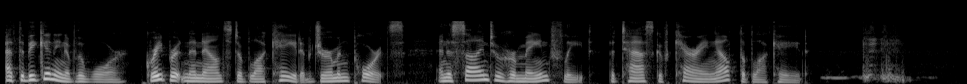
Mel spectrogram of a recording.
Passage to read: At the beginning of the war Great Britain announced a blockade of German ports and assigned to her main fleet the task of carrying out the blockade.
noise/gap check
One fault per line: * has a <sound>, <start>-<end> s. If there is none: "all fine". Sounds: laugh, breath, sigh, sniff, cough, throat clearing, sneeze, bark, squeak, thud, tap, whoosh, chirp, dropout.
* has a throat clearing, 8.2-9.4 s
